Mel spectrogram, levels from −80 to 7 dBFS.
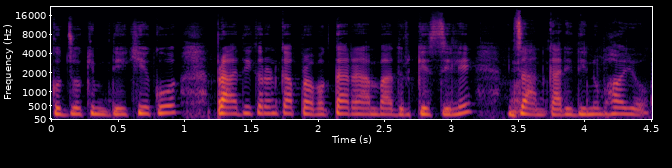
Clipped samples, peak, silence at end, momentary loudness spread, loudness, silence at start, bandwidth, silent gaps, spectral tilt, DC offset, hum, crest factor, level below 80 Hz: under 0.1%; -6 dBFS; 0 s; 6 LU; -29 LUFS; 0 s; 19.5 kHz; none; -4.5 dB/octave; under 0.1%; none; 24 dB; -66 dBFS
